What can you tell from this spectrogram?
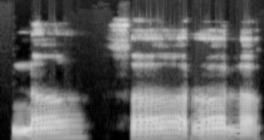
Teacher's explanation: वर्त ध्वनियों का उच्चारण जिह्वा की नोक दंत पंक्तियों के ऊपरी भाग स्पर्श करती है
